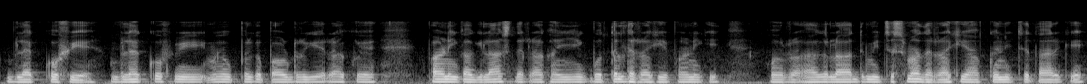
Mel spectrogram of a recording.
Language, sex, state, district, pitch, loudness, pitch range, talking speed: Marwari, male, Rajasthan, Churu, 115 Hz, -15 LUFS, 110-115 Hz, 205 wpm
